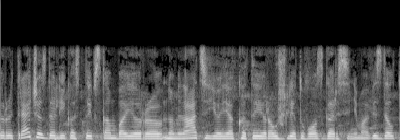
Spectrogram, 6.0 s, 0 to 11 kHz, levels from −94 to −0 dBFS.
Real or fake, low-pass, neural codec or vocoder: real; 7.2 kHz; none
